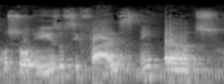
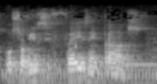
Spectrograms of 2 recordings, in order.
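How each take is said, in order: First: Slow reading. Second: Said in the usual way. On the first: Shown as a demonstration. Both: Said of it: "Olha só".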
